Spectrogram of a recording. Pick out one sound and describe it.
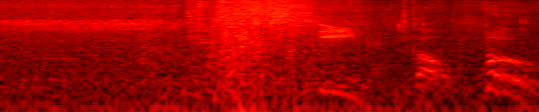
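A blade slashes through the air with a swift whoosh.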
